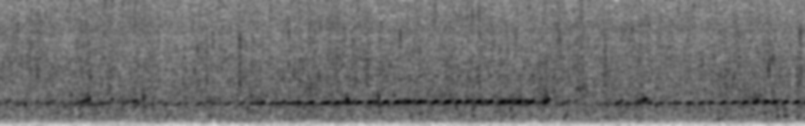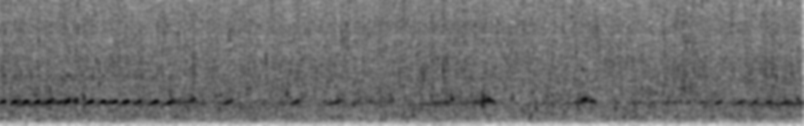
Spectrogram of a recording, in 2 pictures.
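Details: Kajika frogs calling at a clear stream, their voice said to resemble a bird or insect: repeated high, rapidly pulsing trills of steady pitch come in several long bouts, with steady babbling water throughout.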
